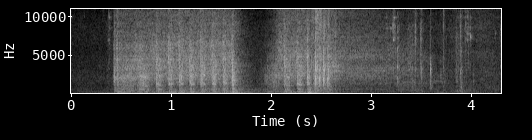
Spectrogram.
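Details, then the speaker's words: VL Commodore after a fuel-pressure fix, fuel now priming: two short bursts of slow, labouring cranking that never catch. Battery indicator shows red; owner suspects a drained battery. "oh no battery oh no it's showing a bit red might have wasted the battery"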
